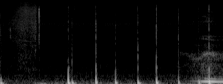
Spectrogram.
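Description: A small, perfectly round pumpkin is tapped slowly, making six soft, low, hollow thuds with a short decay, evenly spaced. A low hum swells underneath at the end. The pumpkin gives a lovely, deep tap sound.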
